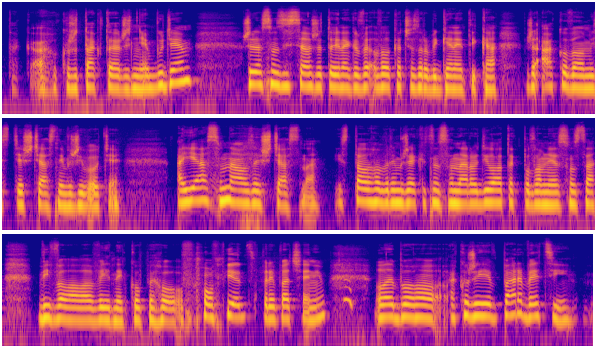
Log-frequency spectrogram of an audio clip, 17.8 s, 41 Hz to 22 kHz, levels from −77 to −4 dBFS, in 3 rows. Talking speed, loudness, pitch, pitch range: 190 wpm, -16 LUFS, 190 Hz, 180-205 Hz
